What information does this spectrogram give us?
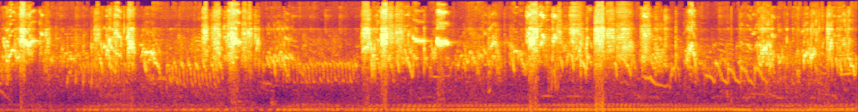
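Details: Many budgerigars chattering in a colony, a steady mix of high warbled chirps and short squawks, with a low hum running beneath most of the recording.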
